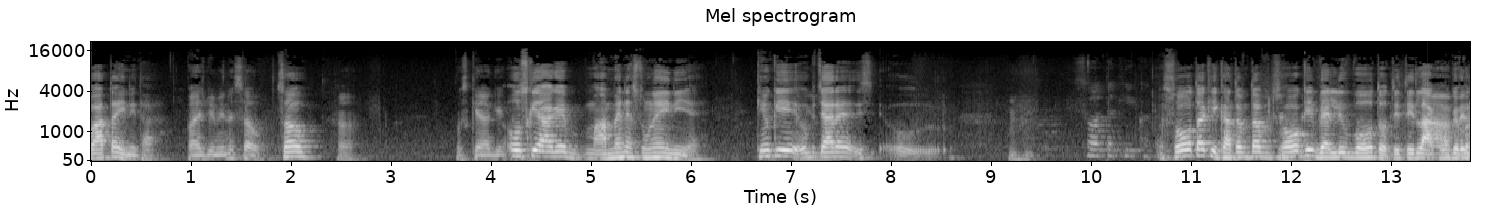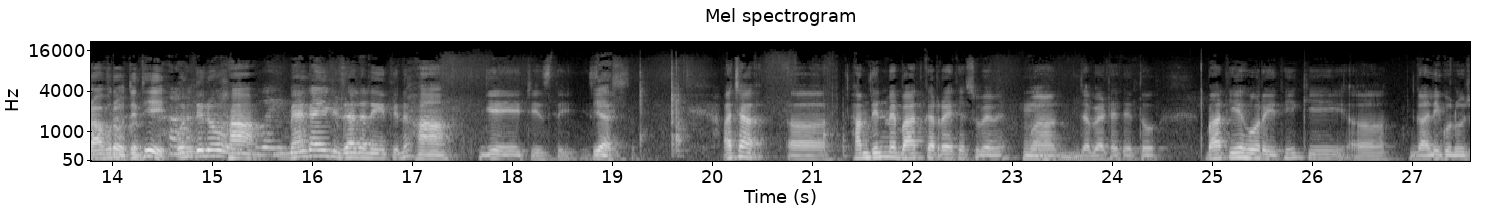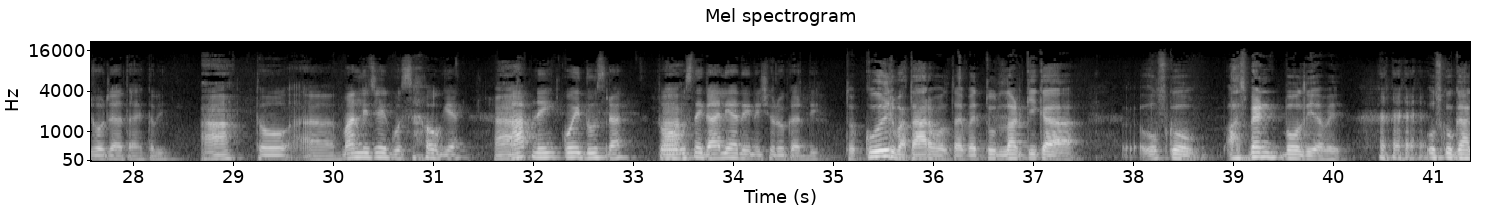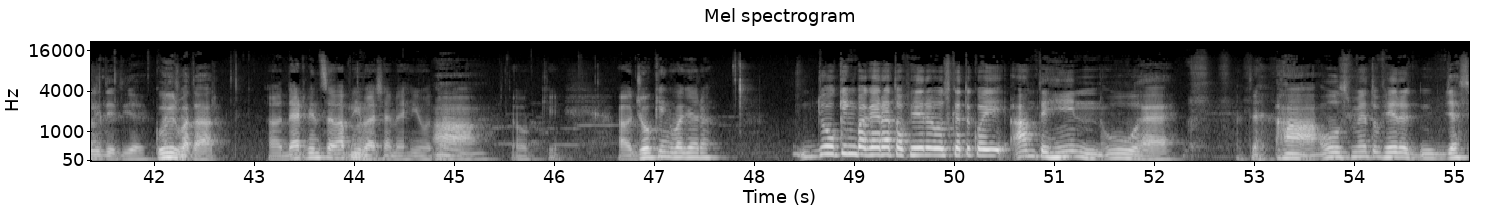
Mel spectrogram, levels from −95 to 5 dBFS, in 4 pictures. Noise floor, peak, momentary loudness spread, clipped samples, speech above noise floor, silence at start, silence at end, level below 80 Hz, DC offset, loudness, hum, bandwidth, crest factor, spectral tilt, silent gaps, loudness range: -55 dBFS; 0 dBFS; 17 LU; under 0.1%; 38 dB; 0 s; 0 s; -58 dBFS; under 0.1%; -18 LUFS; none; 12 kHz; 18 dB; -7 dB/octave; none; 8 LU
